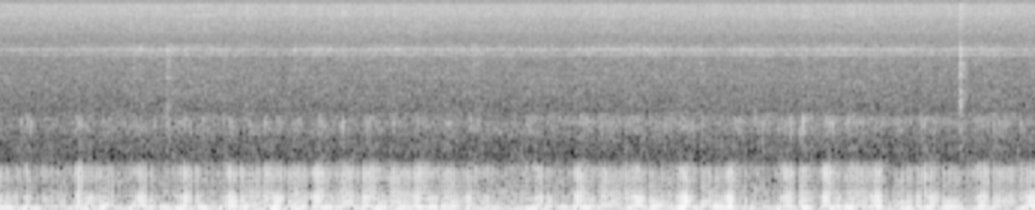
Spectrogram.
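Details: A domestic cat purring close up: a continuous low, rumbling purr made of rapid pulses that swell and ease steadily with each breath for the whole stretch, with no other sounds intruding.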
